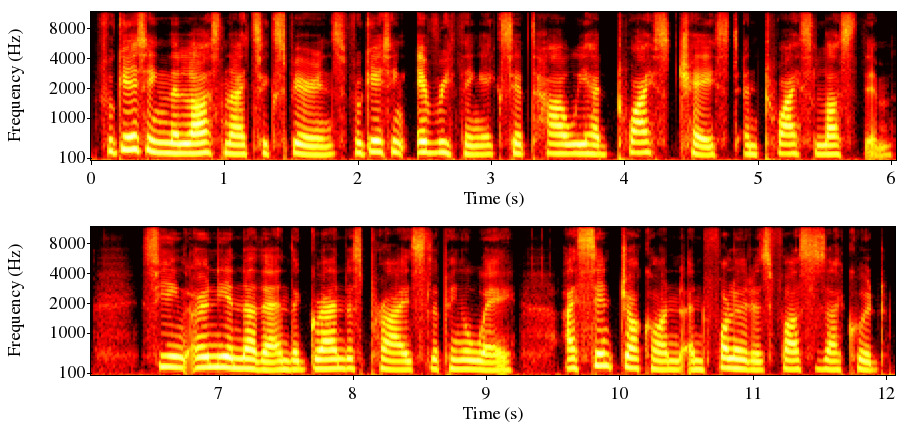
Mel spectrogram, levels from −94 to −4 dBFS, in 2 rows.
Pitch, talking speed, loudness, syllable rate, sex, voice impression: 210 Hz, 185 wpm, -17 LUFS, 5.4 syllables/s, female, very feminine, slightly young, adult-like, very thin, slightly tensed, slightly weak, slightly bright, soft, clear, fluent, cute, very intellectual, refreshing, very sincere, calm, friendly, reassuring, unique, elegant, slightly wild, sweet, slightly lively, kind, slightly intense, slightly sharp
